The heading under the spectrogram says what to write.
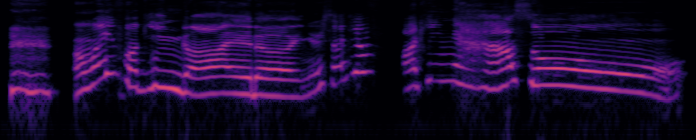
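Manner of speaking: high, slow whiny put-on voice; high slow mock complaint; mock exasperated whine. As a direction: drag it out like a fed-up cartoon. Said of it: "the "you always fucking do this" thing".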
